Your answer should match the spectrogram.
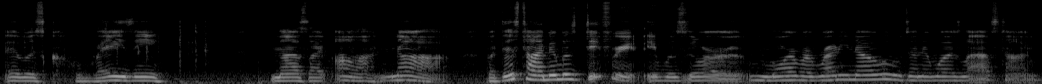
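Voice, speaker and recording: A woman, hoarse from a cold, telling a casual, slangy story for her vlog. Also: lowish voice, takes it slowly, a little hiss or hum. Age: 50s. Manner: chatty, expressive, slangy. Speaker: vlogger.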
